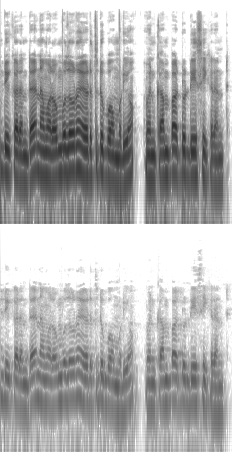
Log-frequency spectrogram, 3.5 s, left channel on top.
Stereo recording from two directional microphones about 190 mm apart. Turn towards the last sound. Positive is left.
turn(degrees=40)  # may be behind; listen again after turning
